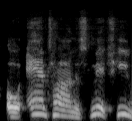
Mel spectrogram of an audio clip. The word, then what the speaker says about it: Anton: Y'all do know his name pronounced Anton, not Antoine, right?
